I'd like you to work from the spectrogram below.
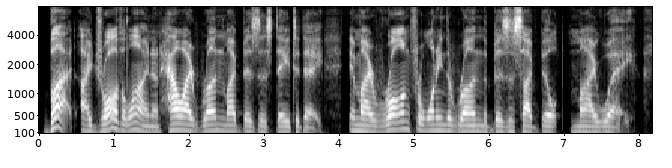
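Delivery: ordinary talk, nothing marked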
